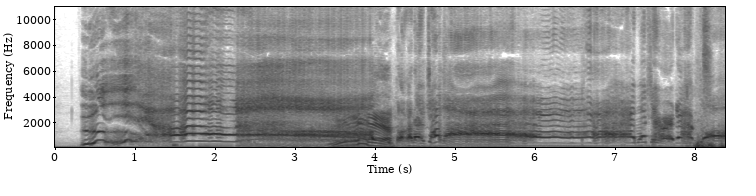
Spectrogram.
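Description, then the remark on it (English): A person lets out a loud, sustained inhaled scream that mimics a pterodactyl's screech. It is shrill and rasping, with a wavering pitch, and runs for several seconds almost without a break. “Give it an inward scream.”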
